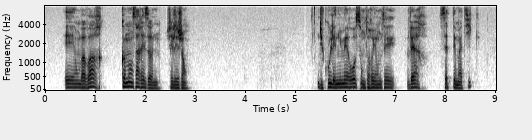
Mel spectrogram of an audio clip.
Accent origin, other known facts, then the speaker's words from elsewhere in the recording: Occitanie, France; En Ariège, pourquoi pas. Moi, je viens d'Ariège.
